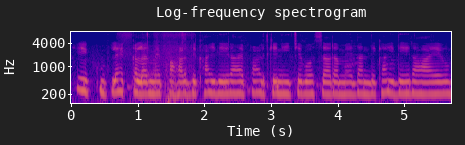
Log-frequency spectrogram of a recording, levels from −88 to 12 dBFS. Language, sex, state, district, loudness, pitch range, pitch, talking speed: Hindi, female, Uttar Pradesh, Gorakhpur, -36 LUFS, 205-210 Hz, 210 Hz, 210 wpm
